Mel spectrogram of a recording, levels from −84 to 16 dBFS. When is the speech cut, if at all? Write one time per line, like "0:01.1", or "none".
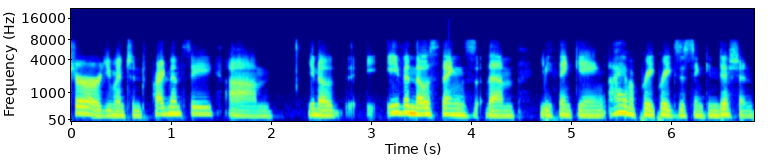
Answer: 0:01.5
0:03.1
0:04.1
0:04.7
0:05.8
